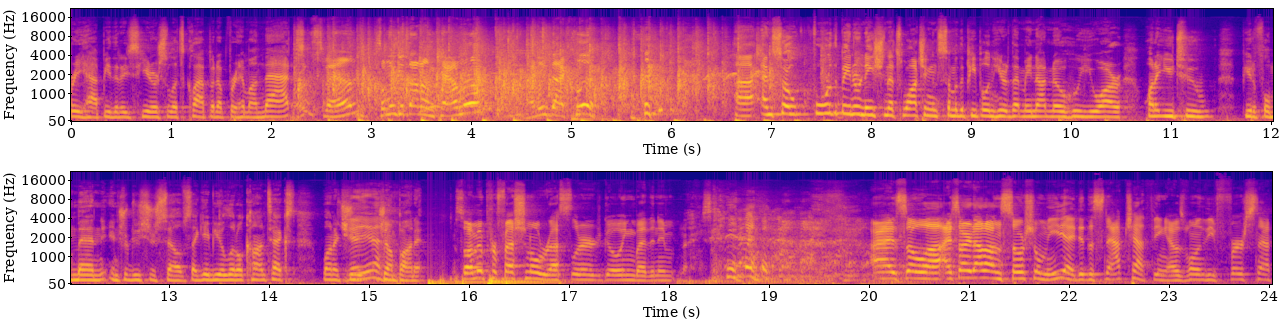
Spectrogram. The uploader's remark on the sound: In front of a LIVE audience. Sourcing questions from an audience that bartered their way into meeting me this night.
